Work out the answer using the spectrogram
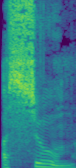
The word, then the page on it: assume: American English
